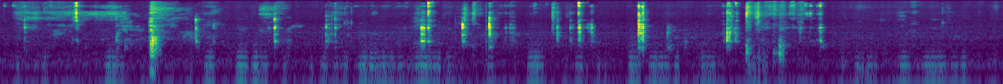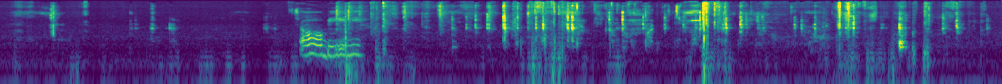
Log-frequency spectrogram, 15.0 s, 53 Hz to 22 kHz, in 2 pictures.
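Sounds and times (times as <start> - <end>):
low steady hum: 0.0 - 15.0
small hard objects clicking: 10.2 - 15.0.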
